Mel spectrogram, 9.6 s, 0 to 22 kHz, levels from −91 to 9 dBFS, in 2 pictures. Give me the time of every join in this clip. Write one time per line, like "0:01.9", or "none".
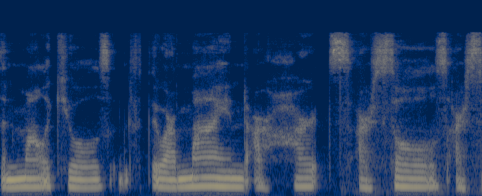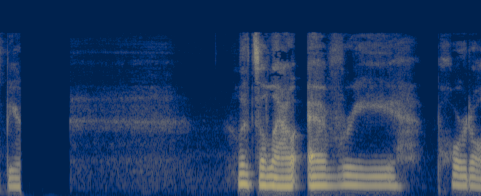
none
